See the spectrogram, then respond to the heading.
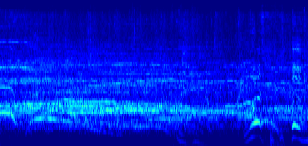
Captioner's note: cheers and applause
